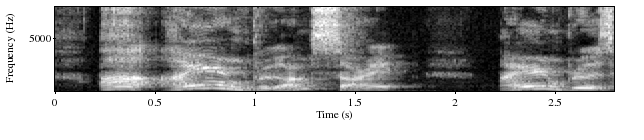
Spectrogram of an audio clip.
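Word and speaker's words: Irn-Bru: for him um ah iron brew i'm sorry iron brew is how you pronounce that lino thank you so much um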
